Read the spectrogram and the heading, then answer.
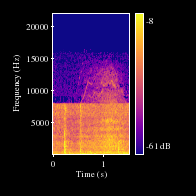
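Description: A steady rumble from inside a moving train carriage, with faint rhythmic clacks of wheels on the track every fraction of a second and a constant airy hiss. No one speaks.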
